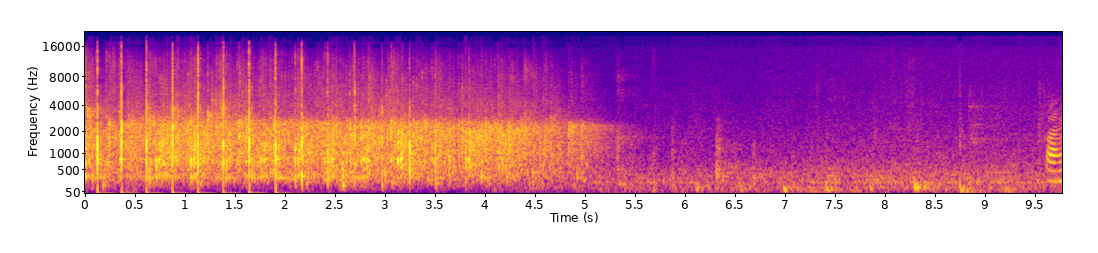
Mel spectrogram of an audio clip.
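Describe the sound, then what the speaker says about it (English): A crowd applauds a speech club member at a speech showcase, loud dense clapping for about five seconds before it fades into quiet room noise and a voice starts at the very end. "let's please give her a round of applause"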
